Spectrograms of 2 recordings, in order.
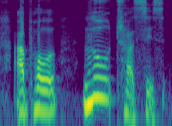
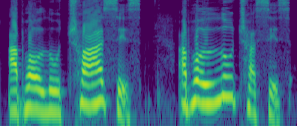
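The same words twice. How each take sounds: First: Apolutrosis with the lu syllable stressed. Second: Said in the usual way. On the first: Shown as a demonstration. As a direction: lean on lu in apolutrosis. (apolutrosis重音落在“路”上) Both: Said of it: "重音在路这个地方".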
